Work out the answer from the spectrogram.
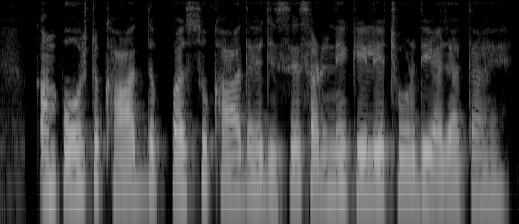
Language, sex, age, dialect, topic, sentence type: Hindi, female, 18-24, Awadhi Bundeli, agriculture, statement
